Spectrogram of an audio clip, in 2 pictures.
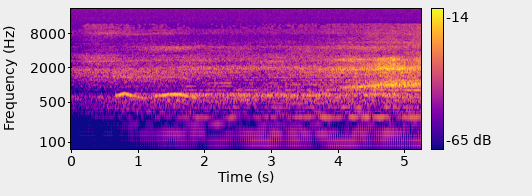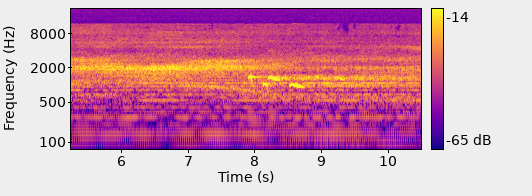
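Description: Quiet ambient music fading in: a steady sustained drone, with a short wavering call about a second in and a few brief bird-like chirps about eight seconds in.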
